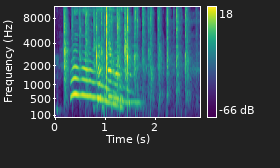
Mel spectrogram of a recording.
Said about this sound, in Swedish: då måste hon förstås få en applåd.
